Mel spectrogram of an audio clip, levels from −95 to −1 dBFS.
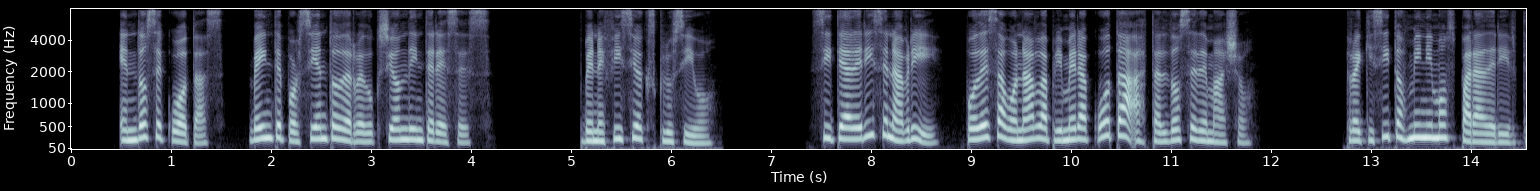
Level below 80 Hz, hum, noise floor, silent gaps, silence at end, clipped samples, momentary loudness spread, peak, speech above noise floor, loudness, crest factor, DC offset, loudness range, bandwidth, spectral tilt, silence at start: -60 dBFS; none; under -90 dBFS; 4.32-5.07 s, 6.59-7.30 s, 11.97-12.68 s; 0.1 s; under 0.1%; 11 LU; -4 dBFS; over 70 dB; -20 LUFS; 16 dB; under 0.1%; 6 LU; 8 kHz; -5.5 dB/octave; 0.5 s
